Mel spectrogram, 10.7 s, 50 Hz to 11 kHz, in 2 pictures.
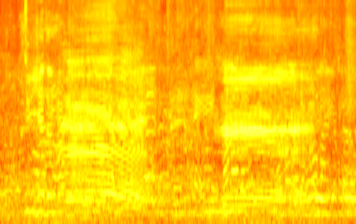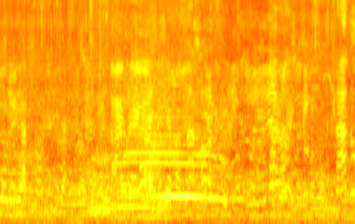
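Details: Lowing at a Dinajpur cattle market in Bangladesh, 19 January 2026, where Sahiwal, Sindhi and local dairy cows are sold with their calves: several long moos around the second, fourth and eighth seconds, mixed with men haggling over prices.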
